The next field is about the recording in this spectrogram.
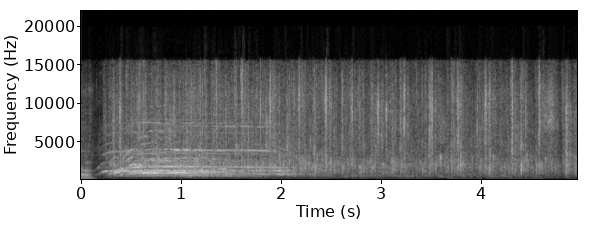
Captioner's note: audience cheering and applauding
